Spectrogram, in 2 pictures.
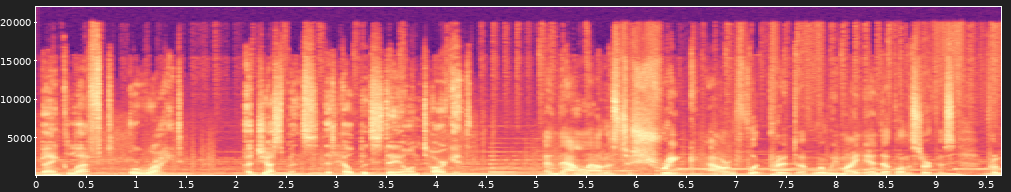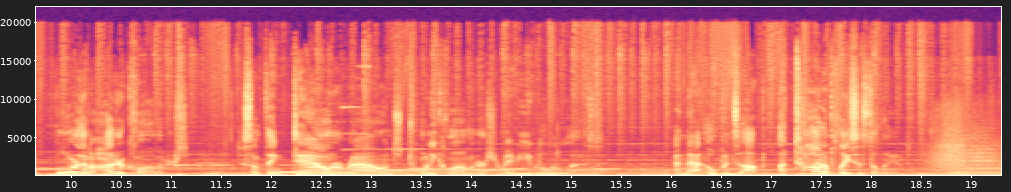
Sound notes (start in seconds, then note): none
